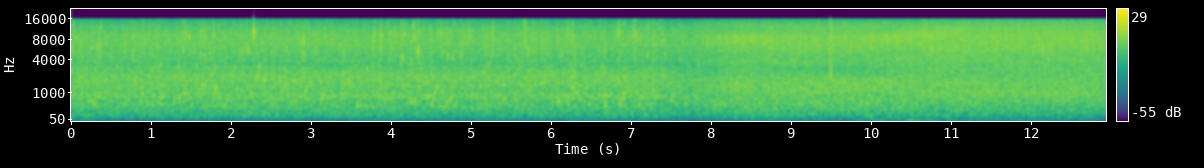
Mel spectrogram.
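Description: Small rocky mountain creek rushing over stones and riffles: a steady, even water sound.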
